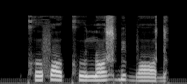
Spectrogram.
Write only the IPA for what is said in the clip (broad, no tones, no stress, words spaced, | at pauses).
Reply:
kʰʊfɔo̯ kʰunɔzɓy bɔd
